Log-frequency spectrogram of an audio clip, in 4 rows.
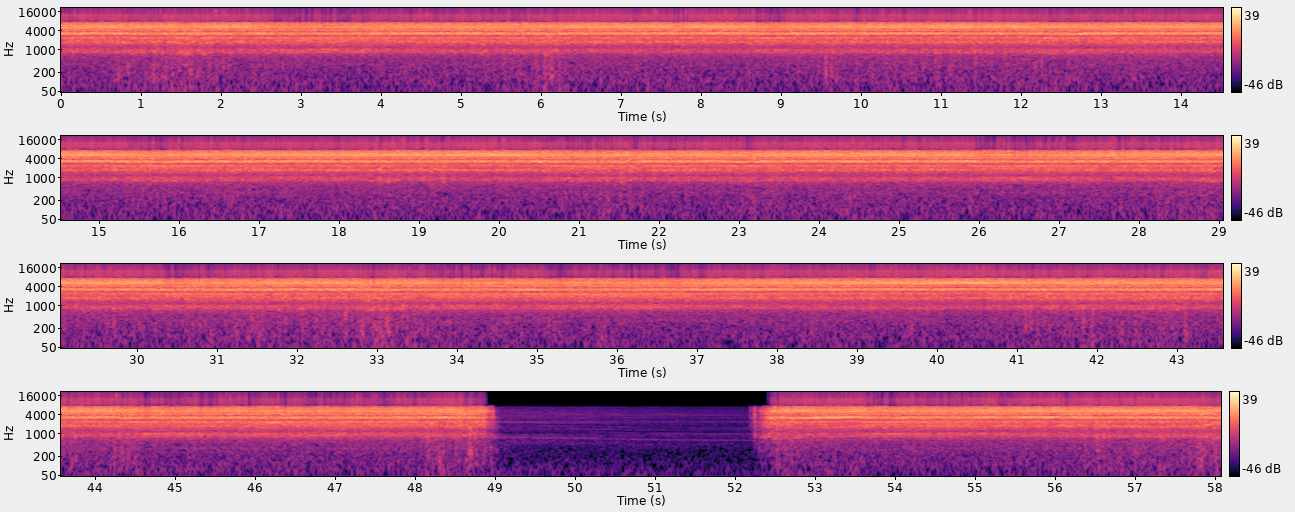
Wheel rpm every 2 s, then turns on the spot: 230, 230, 230, 230, 230, 230, 230, 230, 230, 230, 220, 230, 230, 230, 230, 220, 220, 210, 230, 230, 230, 230, 230, 230, 110, 0, 160, 230, 230.
none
